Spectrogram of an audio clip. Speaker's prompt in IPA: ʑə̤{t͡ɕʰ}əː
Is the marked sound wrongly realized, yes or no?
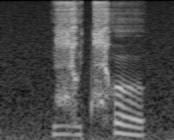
no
